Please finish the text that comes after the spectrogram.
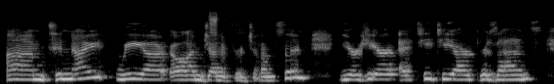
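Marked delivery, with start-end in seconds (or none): none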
